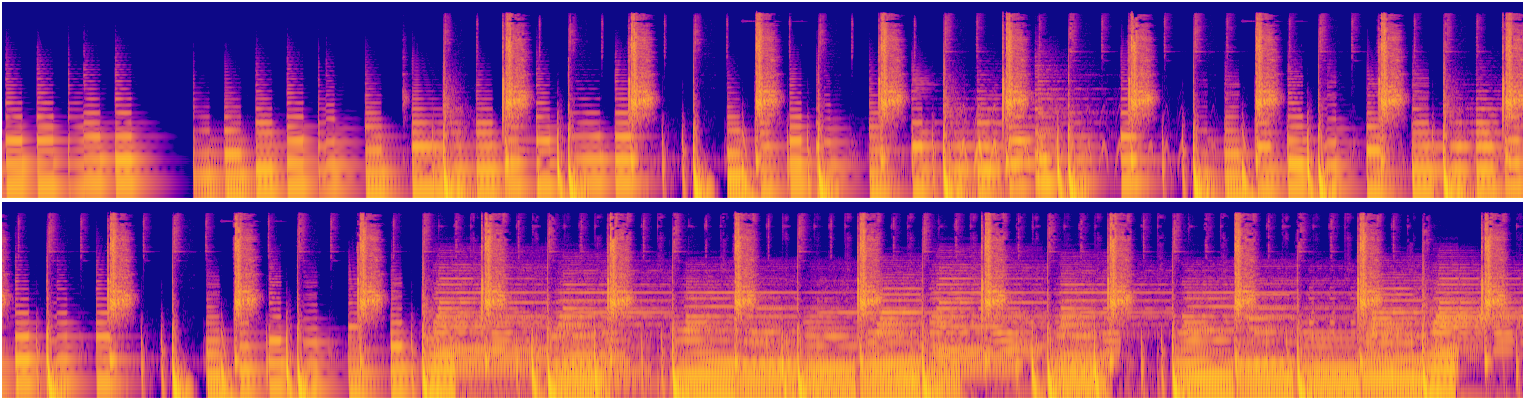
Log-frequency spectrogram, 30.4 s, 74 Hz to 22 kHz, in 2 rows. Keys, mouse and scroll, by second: 0.3 alt+middle click, 0.6 alt+click, 2.7 click, 4.1 alt+middle click, 4.4 alt+click, 7.9 double click, 8.4 click, 9.7 double click, 10.3 click, 11.9 alt+middle click, 12.2 alt+click, 13.8 alt+middle click, 14.1 alt+click, 15.6 double click, 18.1 click, 18.4 right click, 18.9 click, 23.1 alt+double click, 23.3 click, 23.8 double click, 25.4 click, 26.0 BackSpace, 26.7 click, 27.1 double click.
